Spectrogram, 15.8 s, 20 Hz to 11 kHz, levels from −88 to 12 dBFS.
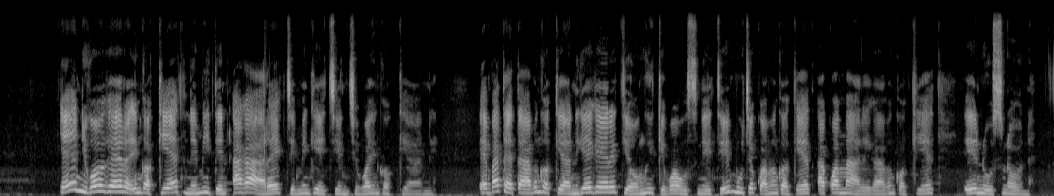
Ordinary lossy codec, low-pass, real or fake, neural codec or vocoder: none; 9.9 kHz; real; none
